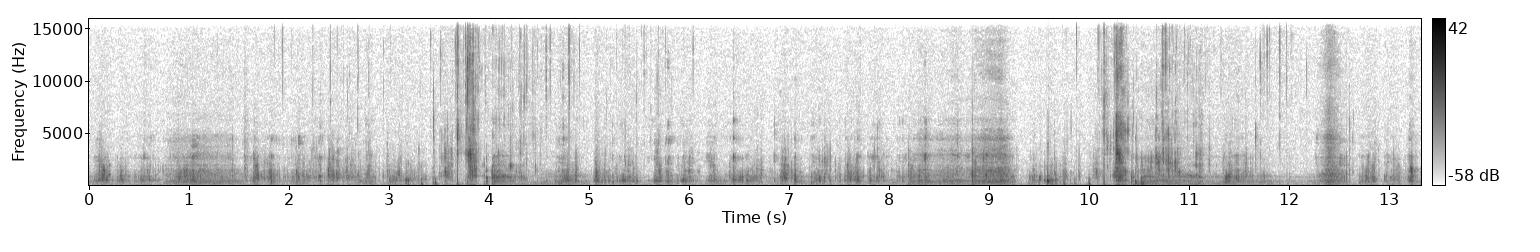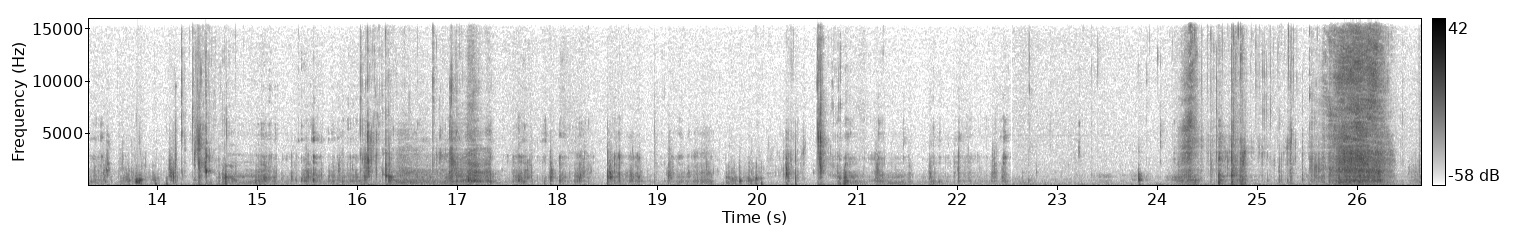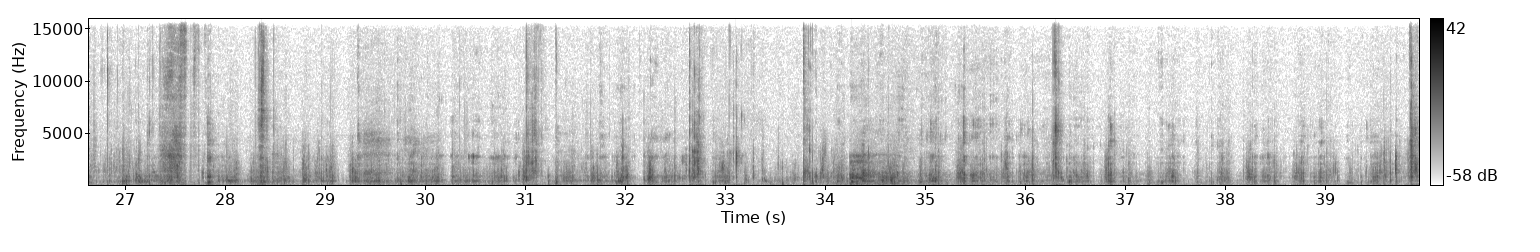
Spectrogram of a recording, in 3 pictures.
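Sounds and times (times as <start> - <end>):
biting and chewing: 23.8 - 39.9.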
